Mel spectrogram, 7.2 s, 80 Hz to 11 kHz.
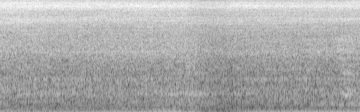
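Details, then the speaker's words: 1973 Corvette Stingray V8 just revived after 25 years in a garage; deep, loping idle with a brief sag around four seconds before picking back up, needs the idle set up a little with a screwdriver; rough idle after long storage. "need a screwdriver to set the idle up just a little bit"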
